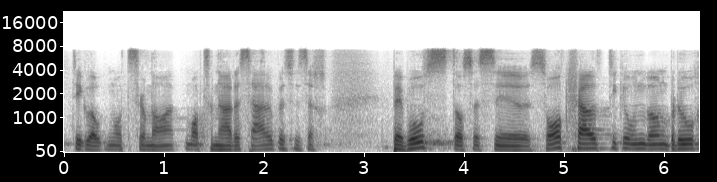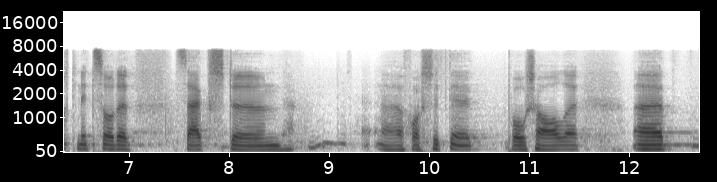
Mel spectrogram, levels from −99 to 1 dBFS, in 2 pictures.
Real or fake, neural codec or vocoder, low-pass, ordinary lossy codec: fake; codec, 16 kHz, 0.5 kbps, X-Codec, HuBERT features, trained on balanced general audio; 7.2 kHz; Opus, 64 kbps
